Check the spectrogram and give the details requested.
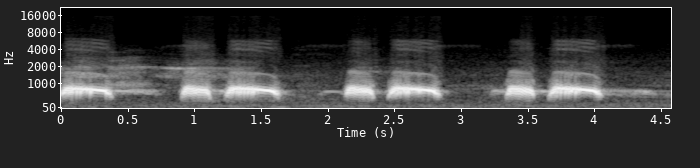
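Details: Male-provoking coo of a spotted dove: three two-part phrases, each a brief hoot followed by a longer, slightly wavering coo, spaced roughly every 1.3 seconds in a quiet setting.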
